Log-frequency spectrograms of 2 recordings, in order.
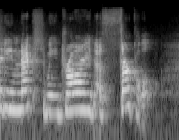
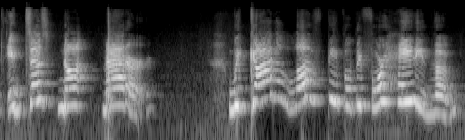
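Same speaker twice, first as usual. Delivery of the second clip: crying through the words, tearful. Speaking to video viewers about acceptance, crying while speaking. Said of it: "Sorry that I'm crying".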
